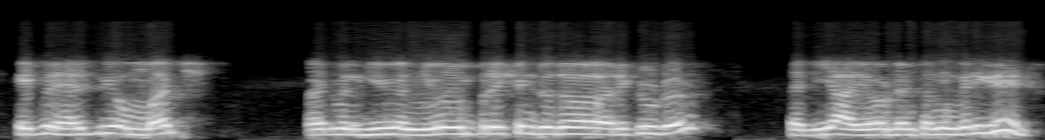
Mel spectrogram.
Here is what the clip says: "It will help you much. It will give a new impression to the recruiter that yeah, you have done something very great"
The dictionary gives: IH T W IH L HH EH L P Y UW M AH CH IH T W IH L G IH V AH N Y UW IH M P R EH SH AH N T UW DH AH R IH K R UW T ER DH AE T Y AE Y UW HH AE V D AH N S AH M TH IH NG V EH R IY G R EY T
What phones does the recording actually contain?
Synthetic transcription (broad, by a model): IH T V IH L HH EH L P Y UW M AH CH IH T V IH L G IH V AH N Y UW IH M P R EH SH AH N T UW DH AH R IH K R UW T ER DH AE T Y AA Y UW HH AE V D AH N S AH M T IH NG V EH R IY G R EY T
